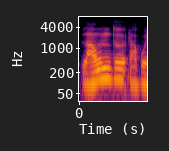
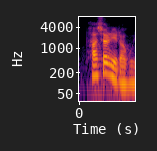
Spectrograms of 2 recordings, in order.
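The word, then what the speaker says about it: ∂: 자, 이렇게 생긴 친구를 우리는 라운드라고 읽고요. 또는 파셜이라고 읽어요. 그래서 얘를 읽게 되면은 파셜 f, 파셜 x 뭐 이런 식으로 라운드 f, 라운드 x 이런 식으로 읽는다고 해요.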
